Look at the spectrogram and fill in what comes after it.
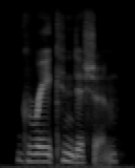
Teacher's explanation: the TT sound at the end of great that often becomes silent especially when you're speaking quickly · We often connect words together when we speak. So instead of saying great condition with two separate T sounds, we say great condition all as one smooth phrase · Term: linking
